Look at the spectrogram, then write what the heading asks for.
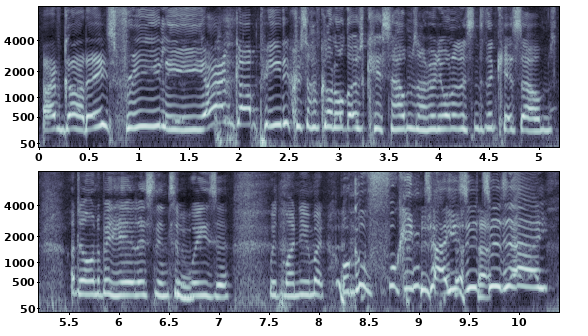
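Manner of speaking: high, slurred imitation of a drunk fan; drunken fan voice. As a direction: whine it like a drunk Midlands bloke. Voicing the drunk fan's monologue.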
